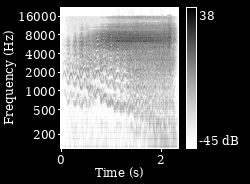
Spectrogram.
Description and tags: Recording of the hinge of a door in the hallway that can do with some oil.
creaking, creak, hinge, door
